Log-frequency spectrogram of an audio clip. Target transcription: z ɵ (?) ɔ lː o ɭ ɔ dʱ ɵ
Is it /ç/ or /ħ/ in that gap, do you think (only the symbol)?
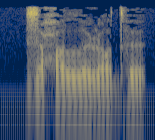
ħ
